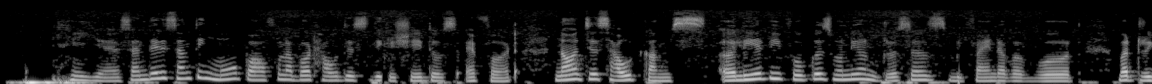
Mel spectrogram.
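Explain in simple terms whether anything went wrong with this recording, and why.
Yes, two things went wrong. The whole speech clip has overdone noise removal. A noise reduction tool was set too strong. It cut away quiet parts of the voice along with the noise. The background drops and breaks up into twinkling specks.

There is also damaged data in a compressed stream, at 3.80 to 3.82 seconds and at 9.58 to 9.60 seconds. Part of the file was corrupted, so the player misread those bits and had to find its place again. Each spot is a brief chirp or blip. The first falls between "powerful about how this" and "those effort not just". The second comes right after "focused only on results".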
